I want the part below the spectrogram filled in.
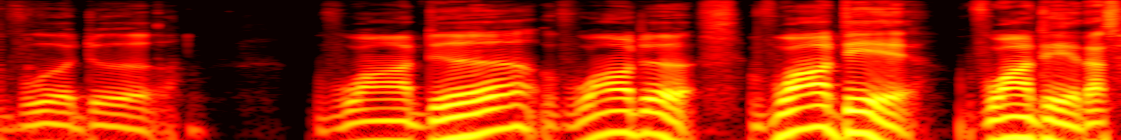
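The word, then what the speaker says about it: voir dire: uh pronounced vo voad voadier voadier that's how it's pronounced voad um so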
